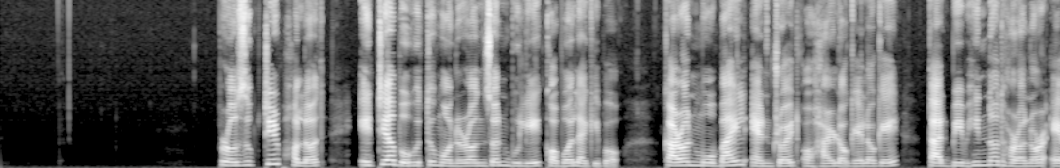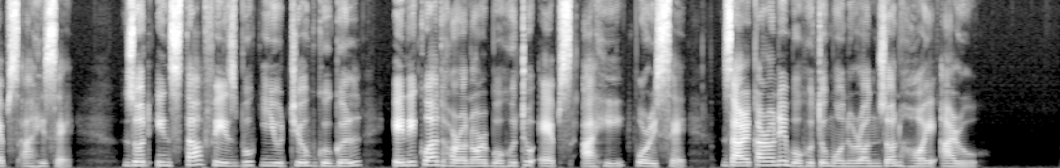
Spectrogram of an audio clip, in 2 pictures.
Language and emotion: Assamese, neutral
